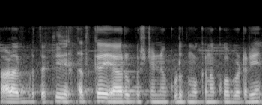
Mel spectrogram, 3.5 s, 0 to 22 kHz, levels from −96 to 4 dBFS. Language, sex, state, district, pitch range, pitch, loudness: Kannada, male, Karnataka, Belgaum, 130-135 Hz, 135 Hz, -17 LUFS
